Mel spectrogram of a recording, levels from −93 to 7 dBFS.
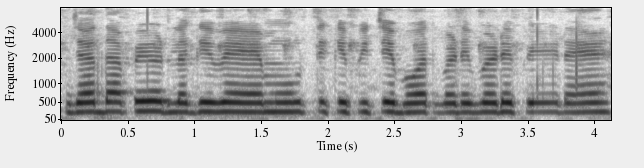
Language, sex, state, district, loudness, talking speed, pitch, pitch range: Hindi, female, Rajasthan, Bikaner, -13 LUFS, 190 wpm, 245 Hz, 245-250 Hz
